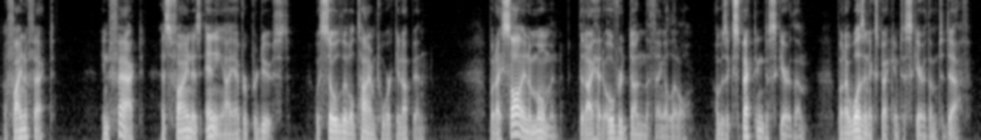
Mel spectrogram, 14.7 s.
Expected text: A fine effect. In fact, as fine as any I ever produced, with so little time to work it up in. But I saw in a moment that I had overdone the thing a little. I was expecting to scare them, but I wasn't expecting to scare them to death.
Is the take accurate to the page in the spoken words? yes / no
yes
